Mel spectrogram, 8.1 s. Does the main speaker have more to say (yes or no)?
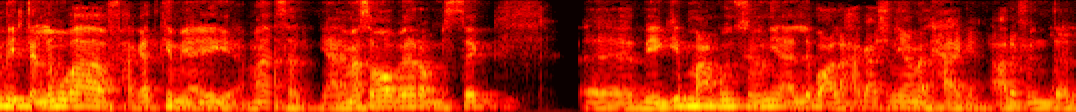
no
